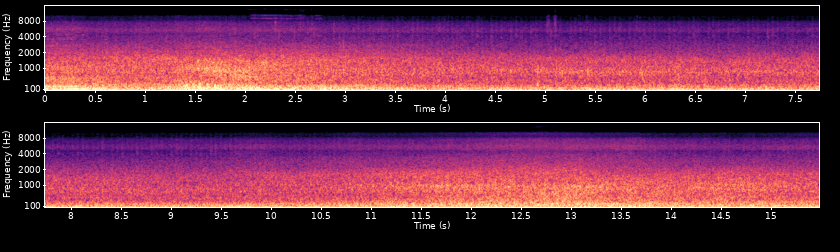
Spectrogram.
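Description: Cars swish past on a nearby road.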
